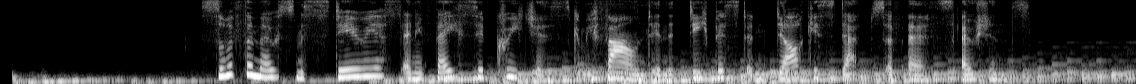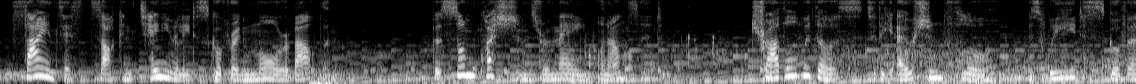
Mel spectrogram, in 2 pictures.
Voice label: Narrative

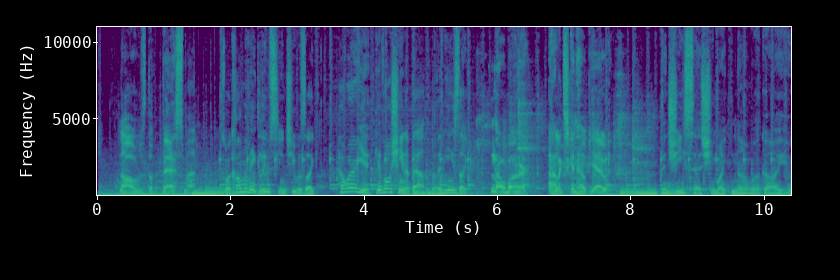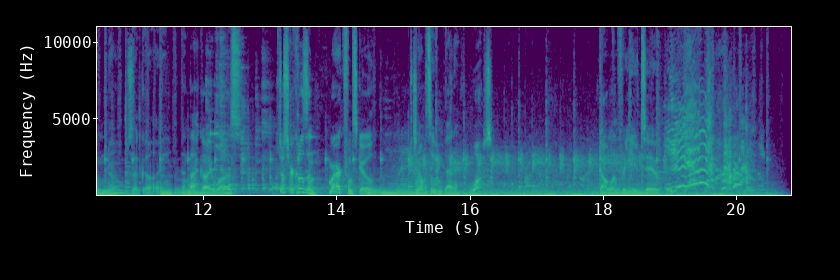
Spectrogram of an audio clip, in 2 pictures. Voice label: commercial

